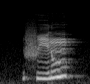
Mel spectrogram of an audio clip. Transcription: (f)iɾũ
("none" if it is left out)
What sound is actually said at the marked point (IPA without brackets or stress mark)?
f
